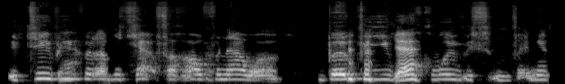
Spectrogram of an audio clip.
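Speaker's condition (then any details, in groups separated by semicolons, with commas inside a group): Cerebral palsy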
